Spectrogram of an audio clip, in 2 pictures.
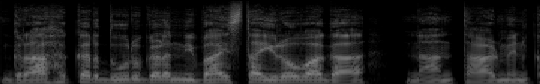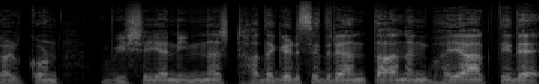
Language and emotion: Kannada, fearful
